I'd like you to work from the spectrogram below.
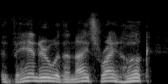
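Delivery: terrible, botched, put-on ringside commentator voice. Imitating Trump commentating a boxing match: terrible Trump impression. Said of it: "That was a terrible impression".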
